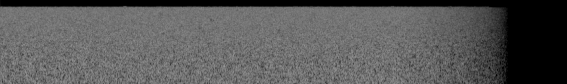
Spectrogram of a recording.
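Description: Television static: a steady, loud hiss of white noise that fades away about four and a half seconds in.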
